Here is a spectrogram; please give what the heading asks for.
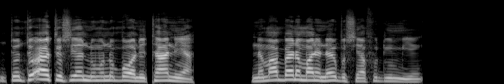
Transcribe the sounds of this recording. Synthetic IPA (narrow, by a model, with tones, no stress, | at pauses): n̩˨tʊ̃˦n˨tʊ˦ɛ˦tʊ˨sɪ˦ɛ˦n̩˦nũ˦m˦nʊ̃˦bɔ˦ɔ˨nɪ̃˨tʰa˦nɪ̃˨a˨ | nã˨mã˦bɛ˦nɪ̃˦mã˦nɪ̃˨nã˦bu˨sɥa˨fʊ˦dũ˦m̩˦mĩ˨e˦ŋ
